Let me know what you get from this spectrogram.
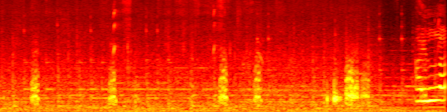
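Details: Female zoo meerkats at Australia Zoo chatter with short, soft chirping calls repeating about once a second, ending in a higher squeak, while keepers prompt them to make their sound.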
